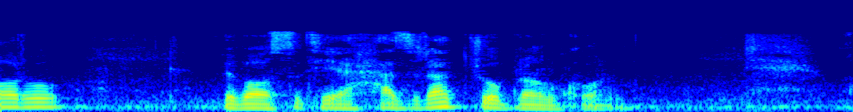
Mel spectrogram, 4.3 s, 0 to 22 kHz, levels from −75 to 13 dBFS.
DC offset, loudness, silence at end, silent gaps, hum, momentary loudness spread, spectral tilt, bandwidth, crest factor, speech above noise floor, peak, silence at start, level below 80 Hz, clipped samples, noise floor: under 0.1%; -27 LUFS; 0 s; none; none; 22 LU; -7 dB/octave; 8 kHz; 20 dB; 20 dB; -8 dBFS; 0 s; -48 dBFS; under 0.1%; -47 dBFS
